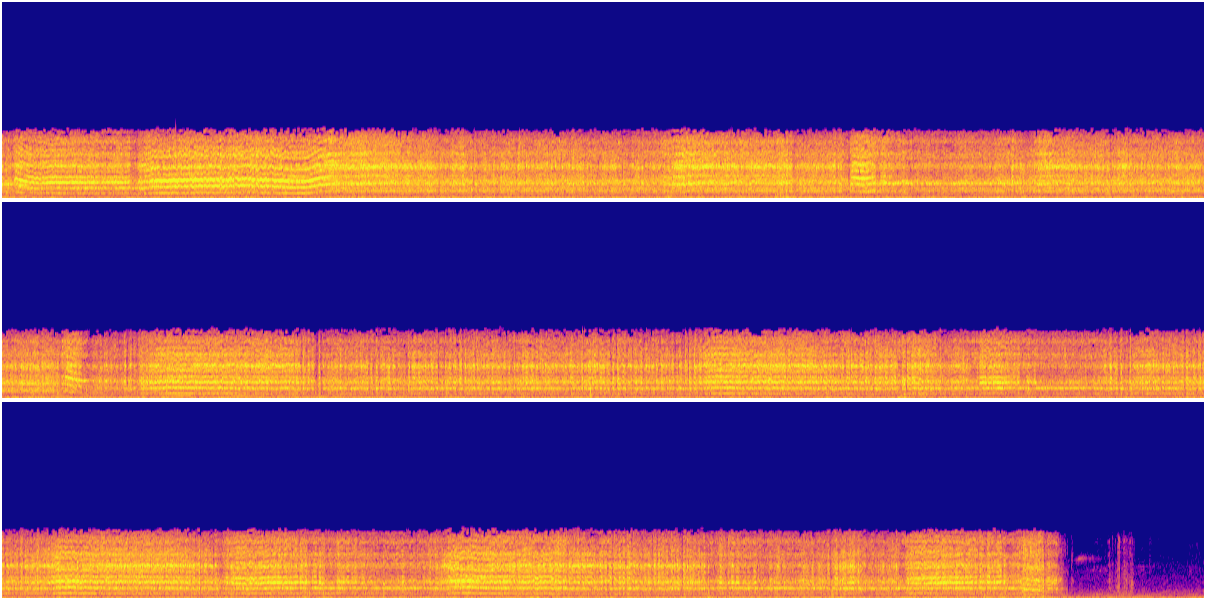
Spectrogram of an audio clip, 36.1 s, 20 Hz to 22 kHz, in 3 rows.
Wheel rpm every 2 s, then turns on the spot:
180, 180, 230, 230, 230, 230, 200, 160, 160, 160, 160, 160, 160, 160, 160, 160, 160, 70.
none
